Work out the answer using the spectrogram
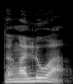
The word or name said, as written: tagalua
